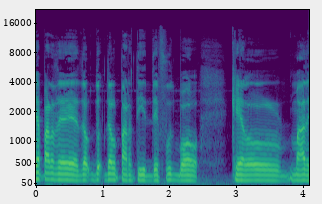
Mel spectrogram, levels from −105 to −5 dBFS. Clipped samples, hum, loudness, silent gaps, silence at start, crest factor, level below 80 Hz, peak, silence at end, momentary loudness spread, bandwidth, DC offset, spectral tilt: under 0.1%; none; -35 LUFS; none; 0 s; 16 dB; -68 dBFS; -20 dBFS; 0 s; 7 LU; 13 kHz; under 0.1%; -7 dB/octave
